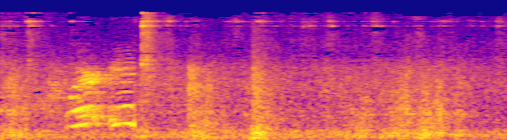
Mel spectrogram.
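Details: Shiba Inu giving one short, high, wavering whine that rises and falls in under a second, followed by soft thumps and human voices in the background.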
